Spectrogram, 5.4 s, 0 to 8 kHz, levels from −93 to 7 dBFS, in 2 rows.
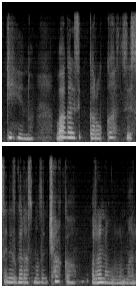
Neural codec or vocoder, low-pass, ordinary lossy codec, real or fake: vocoder, 24 kHz, 100 mel bands, Vocos; 7.2 kHz; none; fake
